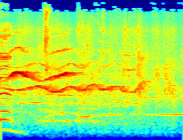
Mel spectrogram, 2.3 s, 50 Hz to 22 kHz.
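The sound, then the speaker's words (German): An audience applauds steadily for a couple of seconds, a dense wash of clapping with high, sliding whoops or whistles riding on top, fairly loud throughout. “Komm gerne mal denen einen riesen Applaus da aus der 20th äh, Celebration.”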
